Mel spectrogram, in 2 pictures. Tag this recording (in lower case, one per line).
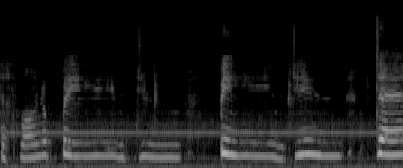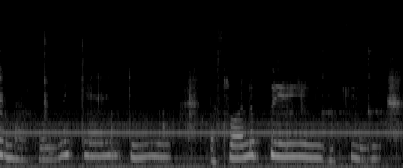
child singing
music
